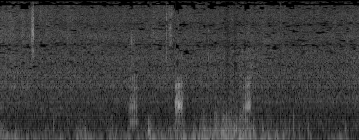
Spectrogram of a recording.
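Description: A meerkat gives a few short, nasal peeping calls over a low, steady rumble.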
